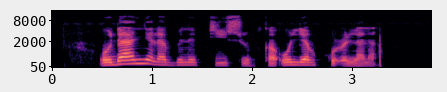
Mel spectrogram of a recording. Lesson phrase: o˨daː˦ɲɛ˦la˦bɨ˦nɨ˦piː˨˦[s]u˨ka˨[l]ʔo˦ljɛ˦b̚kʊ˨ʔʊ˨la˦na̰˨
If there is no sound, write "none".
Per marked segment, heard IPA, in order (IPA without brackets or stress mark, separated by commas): s, none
